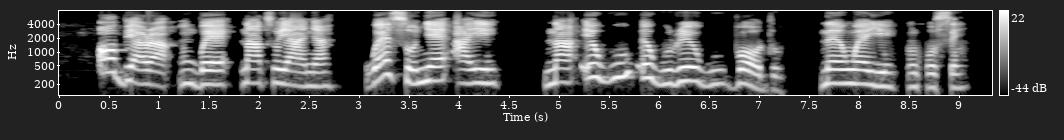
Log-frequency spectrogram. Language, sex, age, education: Igbo, female, 30-45, tertiary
